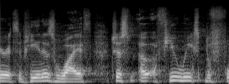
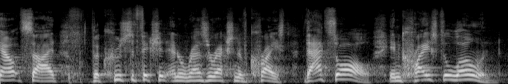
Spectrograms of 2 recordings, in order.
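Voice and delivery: impassioned preaching; 5 semitones higher than usual. Acted. Reads quote with rising fervor.

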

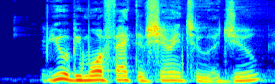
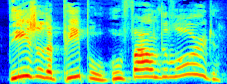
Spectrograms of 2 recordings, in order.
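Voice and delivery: much higher and louder preaching cry; fervent preacher raising his voice on the key line; preaching climax; 10 semitones higher, 6 dB louder than usual. Real, not acted. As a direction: lift it up to the rafters.

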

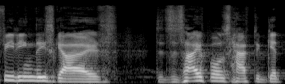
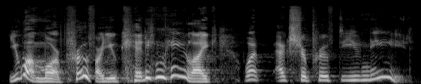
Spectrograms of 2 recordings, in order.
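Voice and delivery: high-pitched, questioning disbelief; incredulous; 6 semitones higher than usual. Acted. Preacher answering the Pharisees' demand for more proof, incredulous. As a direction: throw the demand back in rising disbelief.

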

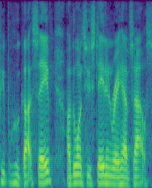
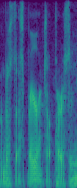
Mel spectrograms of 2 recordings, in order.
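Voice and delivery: faded mock spiritual type, much softer, lower, almost breathed; 9 semitones lower, 18 dB quieter than usual. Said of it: "there's just spirituality".

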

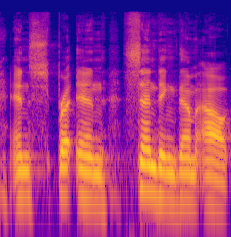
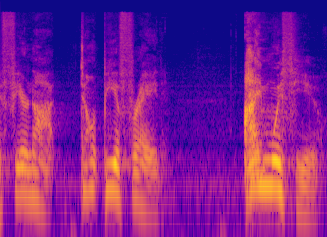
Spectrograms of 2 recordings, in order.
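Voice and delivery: hushed, much softer reassurance; gentle voice; 2 semitones lower, 8 dB quieter than usual. Acted. Jesus comforting a fearful listener, hushed and gentle. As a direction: soothe a frightened listener softly. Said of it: "he's telling you in a gentle voice".

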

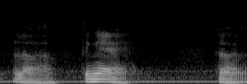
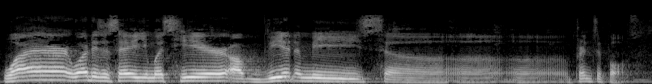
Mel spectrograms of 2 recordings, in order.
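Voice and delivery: rhetorical challenge; 5 semitones higher, 7 dB louder, much slower than usual. Acted. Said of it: "rhetorical challenge to audience".

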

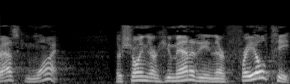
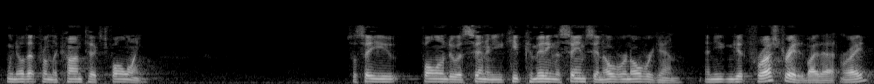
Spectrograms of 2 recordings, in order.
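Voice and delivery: usual speaking voice

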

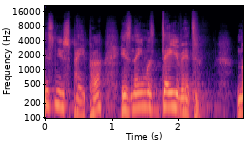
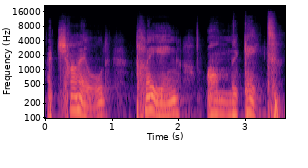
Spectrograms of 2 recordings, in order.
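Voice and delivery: tense story, pitch climbing as the bus speeds; dramatic storytelling; 5 semitones higher than usual. Acted. Dramatic story told to kids.

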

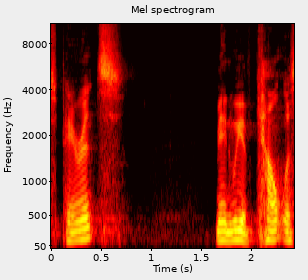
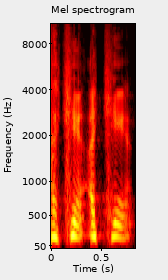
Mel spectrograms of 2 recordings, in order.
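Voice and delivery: mock tearful protest, pitched higher; imitated crying child; 7 semitones higher, 4 dB louder than usual. Nervous daughter before soccer, imitated tearful refusal. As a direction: imitate a daughter pleading through tears. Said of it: "And she's crying".

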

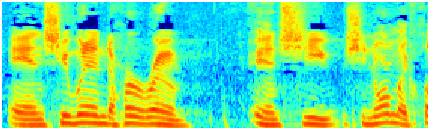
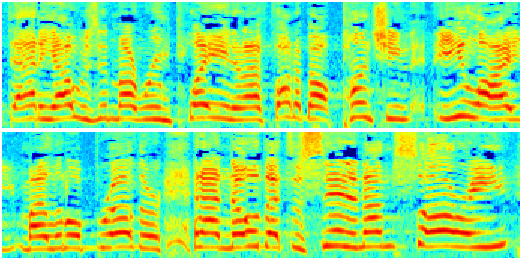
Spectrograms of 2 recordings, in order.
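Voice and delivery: put-on high, earnest small-girl voice; little girl confessing; 12 semitones higher than usual. Daughter confesses to daddy she thought of punching her brother, in a high earnest child voice. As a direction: sound like a contrite five-year-old.

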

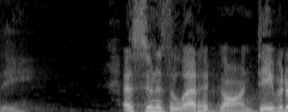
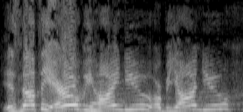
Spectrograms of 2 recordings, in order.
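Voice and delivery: higher, louder call across a field; cried out; 8 semitones higher, 8 dB louder than usual. A narrator's reading. Jonathan signals to David in hiding, calling out loud. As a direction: call out after the running boy. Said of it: "Jonathan cried out".

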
